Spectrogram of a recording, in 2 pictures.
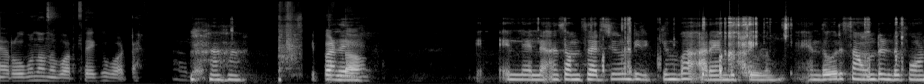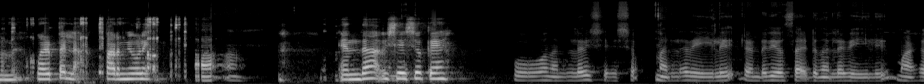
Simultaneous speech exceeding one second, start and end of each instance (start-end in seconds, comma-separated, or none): none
